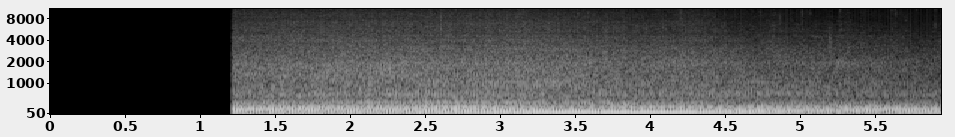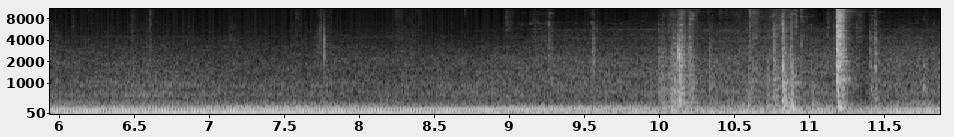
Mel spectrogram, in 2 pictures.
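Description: Steady low hum of an idling vehicle engine, heard from inside a car, starting about a second in. Near the end come a few sharp clicks and knocks.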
